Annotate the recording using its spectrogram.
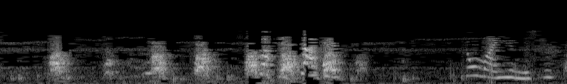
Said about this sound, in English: he was greeted by a sudden series of barks from inside the cabin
